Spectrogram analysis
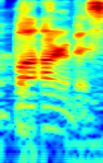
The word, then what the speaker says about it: Barnabas: and bar Barbra Duff's or whatever however you pronounce his vandals no Barnabas Barnabas yeah Barnabas and Barbados cuz there were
